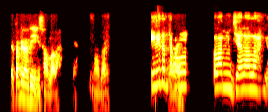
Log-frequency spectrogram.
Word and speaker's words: Allah: fathah k gitu ya maka harus dibaca tebal saya seperti Qul huallah sebelumnya bacaannya apa fathah ada Fathah di situ huruf wa wa WAnya fathah maka ini tebal maka dibaca tafkhim tebal Allah dibacanya tebal ya kemudian jikalau bacaannya itu sebelumnya adalah kasrah ya sebelum kata Allah itu ada kasrah ya maka ini harus dibaca tipis ya saya kasih contoh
